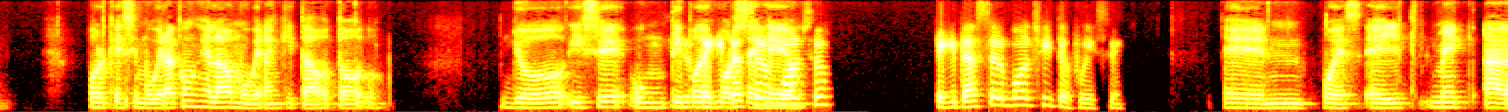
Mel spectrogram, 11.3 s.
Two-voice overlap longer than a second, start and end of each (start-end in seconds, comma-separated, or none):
4.9-6.1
